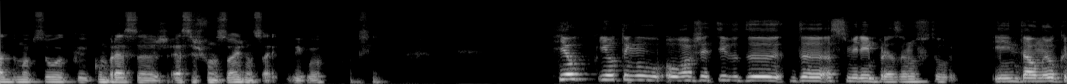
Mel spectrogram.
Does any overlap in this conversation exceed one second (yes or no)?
no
